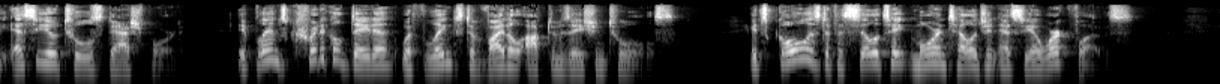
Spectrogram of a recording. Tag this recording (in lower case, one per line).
speech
